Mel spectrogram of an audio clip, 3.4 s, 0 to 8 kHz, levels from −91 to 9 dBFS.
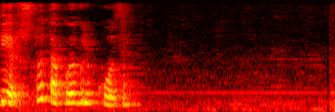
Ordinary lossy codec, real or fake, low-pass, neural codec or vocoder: AAC, 32 kbps; real; 7.2 kHz; none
